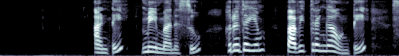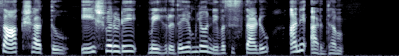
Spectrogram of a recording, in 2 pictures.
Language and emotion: Telugu, neutral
